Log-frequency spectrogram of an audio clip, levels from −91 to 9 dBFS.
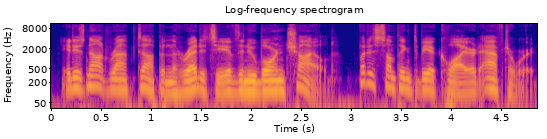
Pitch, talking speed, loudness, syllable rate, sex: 115 Hz, 245 wpm, -18 LUFS, 6.7 syllables/s, male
